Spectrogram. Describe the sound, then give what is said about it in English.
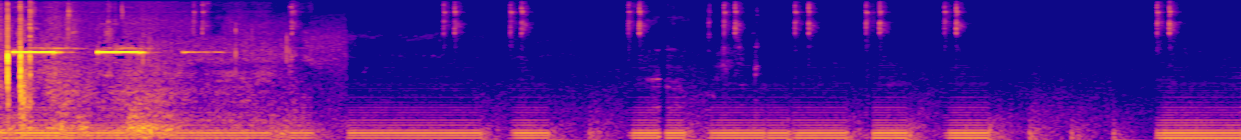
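A fire drill alarm heard from a remote participant's end of a call during a live MMA show: a shrill, high tone pulses through loud, noisy static for a few seconds, then gives way to a low droning hum broken by repeated clicks. “I think he was having some fire drill issues, as you definitely heard on his end.”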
